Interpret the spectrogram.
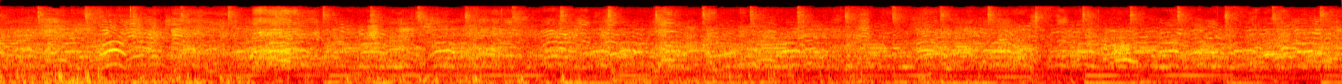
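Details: A large flock of wintering snow geese in Vancouver, having migrated south from the Arctic, clamors nonstop; overlapping nasal honks and yelps blend into a dense, continuous din with low rumbling underneath.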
